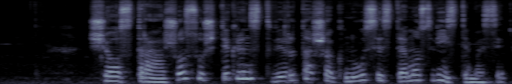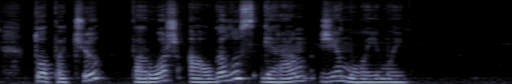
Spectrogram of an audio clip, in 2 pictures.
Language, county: Lithuanian, Klaipėda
